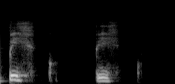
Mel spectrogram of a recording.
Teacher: Se percibe como una J suave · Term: Aspiración de la S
